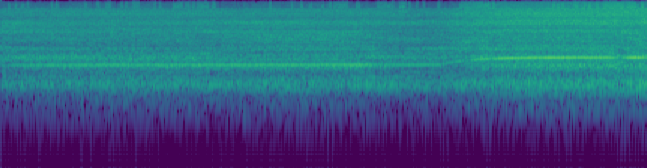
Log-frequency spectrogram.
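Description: Hair dryer blowing across poured acrylic paint in a Dutch pour, a steady close whooshing roar with a whining tone that rises in pitch partway through.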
